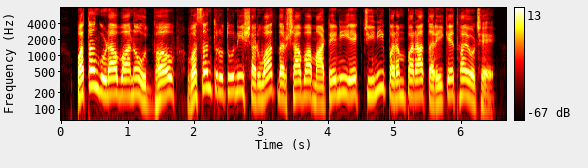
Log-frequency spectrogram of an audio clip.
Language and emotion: Gujarati, neutral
